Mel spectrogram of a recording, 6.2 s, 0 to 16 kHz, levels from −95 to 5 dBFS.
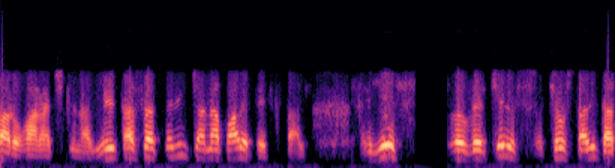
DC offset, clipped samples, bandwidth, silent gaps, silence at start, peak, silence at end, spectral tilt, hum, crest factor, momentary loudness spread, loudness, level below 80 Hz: under 0.1%; under 0.1%; 3.8 kHz; 4.43-4.47 s; 0 s; -2 dBFS; 0 s; -8.5 dB/octave; none; 16 dB; 15 LU; -18 LUFS; -84 dBFS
